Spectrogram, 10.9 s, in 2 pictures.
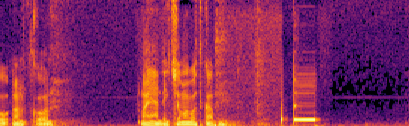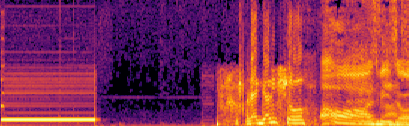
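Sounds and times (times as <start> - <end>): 
speech: 0.0 - 0.9, 1.8 - 3.2, 8.7 - 10.8
telephone ringback tones as a Hungarian radio morning show calls a listener: 5.5 - 6.8.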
